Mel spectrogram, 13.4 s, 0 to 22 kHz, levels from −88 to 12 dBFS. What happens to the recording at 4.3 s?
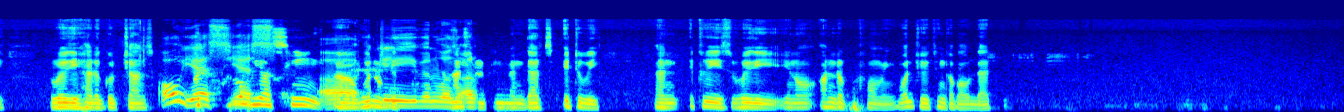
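Right around there you get a faint echo leak, starting a touch earlier, from 4.11 to 4.21 s. A delayed copy of the speech comes back about 279 ms late, sitting very low, far beneath the direct sound. The likely cause is a far end on speakerphone whose echo canceller didn't fully clean up what its mic picked up and sent it back down the line.

Right after, from 4.28 to 5.14 s, the speech gets suppressed in double talk. The level ducks hard, down by something like 25 dB at its deepest, and the dips chew through most of that stretch, so the talker's voice is pushed down. That's likely the echo canceller hearing both sides at once, failing to tell the local talker from loudspeaker echo, and clamping down on everything.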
